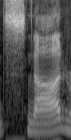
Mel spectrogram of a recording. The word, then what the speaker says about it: Snaadt: Today I have Ryan Snaadt, rhymes with odd, here on the podcast.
